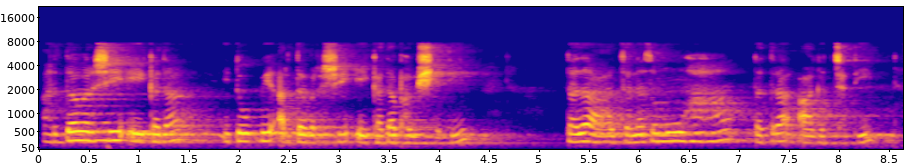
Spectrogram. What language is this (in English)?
Sanskrit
